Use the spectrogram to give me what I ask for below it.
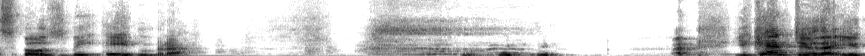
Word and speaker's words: Edinburgh: and there's london street i am on edinburgh street and you have to say it like that for anyone around here to understand what the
